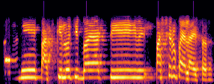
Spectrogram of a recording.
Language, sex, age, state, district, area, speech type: Marathi, female, 60+, Maharashtra, Akola, rural, conversation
